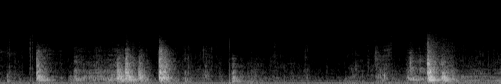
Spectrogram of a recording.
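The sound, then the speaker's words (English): A wooden desk drawer is pulled open with a series of hollow thumps and scraping rattles spread over a few seconds, its contents shifting inside. No voices are heard. “I saw one in the desk drawer. Might as well have a look.”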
